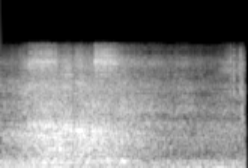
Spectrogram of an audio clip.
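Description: Rush of a large tractor-trailer passing close by in the opposite lane, a swell of road and wind noise that peaks about half a second in and then fades. It is heard from inside a moving car, over the car's own low road rumble.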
